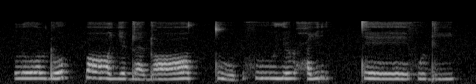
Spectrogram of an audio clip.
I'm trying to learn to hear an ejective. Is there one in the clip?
no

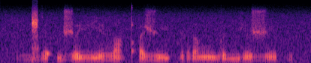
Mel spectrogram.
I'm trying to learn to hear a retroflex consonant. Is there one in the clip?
no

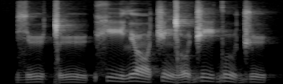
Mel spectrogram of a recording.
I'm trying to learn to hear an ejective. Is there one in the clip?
no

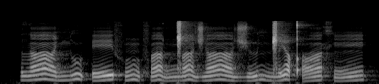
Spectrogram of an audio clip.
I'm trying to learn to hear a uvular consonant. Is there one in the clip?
yes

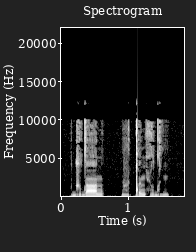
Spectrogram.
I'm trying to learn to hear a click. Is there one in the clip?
yes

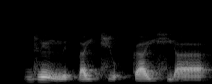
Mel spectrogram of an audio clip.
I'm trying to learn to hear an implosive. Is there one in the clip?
no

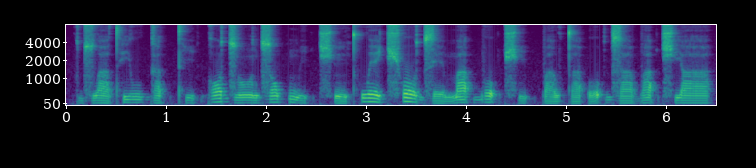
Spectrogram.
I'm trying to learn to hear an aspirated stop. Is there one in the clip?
yes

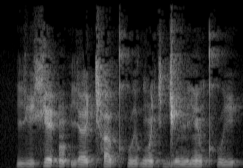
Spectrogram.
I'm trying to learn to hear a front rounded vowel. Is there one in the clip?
no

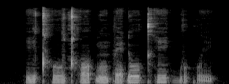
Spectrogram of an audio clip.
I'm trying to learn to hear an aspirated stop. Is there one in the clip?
yes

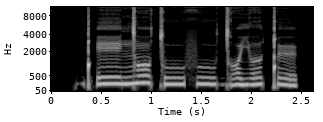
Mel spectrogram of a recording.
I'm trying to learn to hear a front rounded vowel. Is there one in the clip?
yes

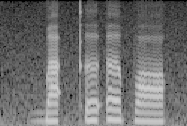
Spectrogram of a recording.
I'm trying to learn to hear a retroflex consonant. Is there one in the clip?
no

